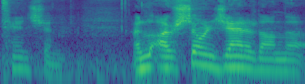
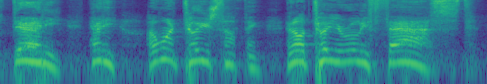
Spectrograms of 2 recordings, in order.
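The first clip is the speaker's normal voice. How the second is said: put-on high, louder excited child voice; bubbling daughter rushing to tell Dad; eager little girl; 8 semitones higher, 5 dB louder than usual. Little daughter eager to tell her father news, high and excited. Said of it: "his youngest daughter, Colleen".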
